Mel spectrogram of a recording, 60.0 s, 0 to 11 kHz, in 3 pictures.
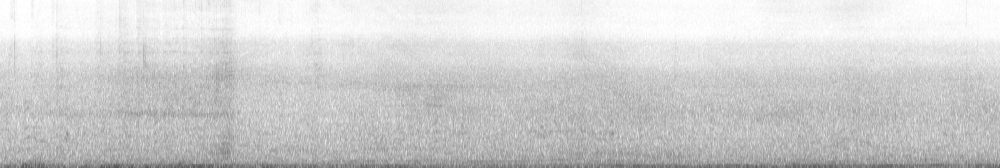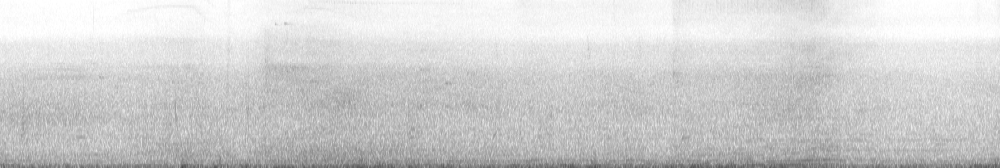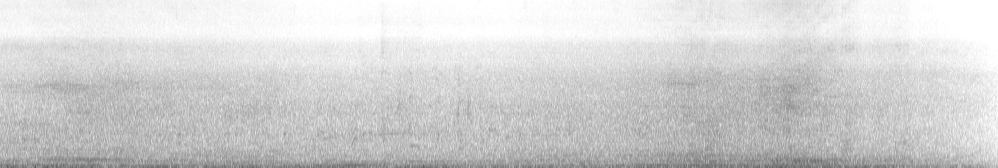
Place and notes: Bus stationStanding on the roadside, Traffic Sound, Very hot weather
Sony PCM D50+ Soundman OKM II
Keelung City, Nuannuan District, 暖暖區公所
